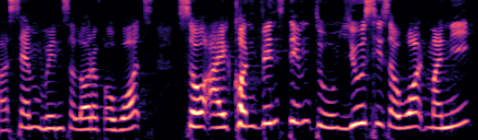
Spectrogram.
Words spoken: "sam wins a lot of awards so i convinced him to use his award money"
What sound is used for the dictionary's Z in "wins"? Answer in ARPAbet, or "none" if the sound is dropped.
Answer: S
